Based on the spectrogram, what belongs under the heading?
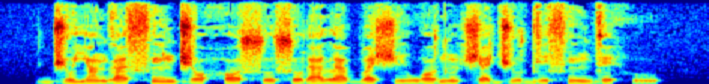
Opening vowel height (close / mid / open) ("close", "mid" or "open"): mid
